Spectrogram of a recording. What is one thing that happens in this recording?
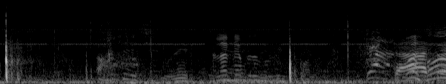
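Young men call out to each other in the distance, outdoors.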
